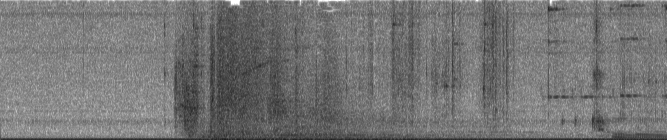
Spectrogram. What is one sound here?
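A rifle fires a single loud shot.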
